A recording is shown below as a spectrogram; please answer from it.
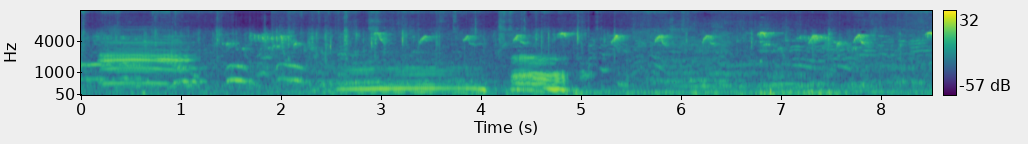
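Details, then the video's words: Village cattle herd running joyfully toward the pen: several drawn-out, harmonic moos overlapping, some rising then falling, with short high bird chirps repeating throughout the background. "Kawanan sapi lembu yang berlarian menuju kandang dengan kegiranganan dengan suara moo khas sapi desa"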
